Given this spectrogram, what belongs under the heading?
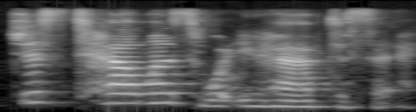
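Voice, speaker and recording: Actress doing a coaxing peacemaker lady in a family stage drama, tentative, very lively up n down voice. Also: medium pitch, normal speed, close to an everyday voice. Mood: placating, concerned. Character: conciliatory, gently meddling woman, family peacemaker. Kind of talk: staged play reading.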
